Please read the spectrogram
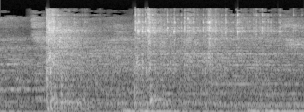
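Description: Barbell with rubber bumper plates dropped from overhead onto a rubber gym floor: a sharp thud about a third of a second in, then a second knock about a second in as it bounces. Music with a heavy bass beat plays throughout.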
